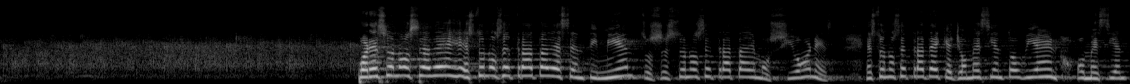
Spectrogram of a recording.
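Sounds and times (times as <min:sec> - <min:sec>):
audience applause: 0:00.0 - 0:03.6
speech: 0:03.6 - 0:11.2.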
